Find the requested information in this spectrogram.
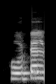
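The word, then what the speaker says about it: hotel: होटल, अब कई लोग इसमें निकालेंगे उच्चारण में होटल, हा से, लेकिन इसमें होटल में एच हमेशा साइलेंट होता है, इसलिए इसको पढ़ते हैं होटल।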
